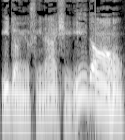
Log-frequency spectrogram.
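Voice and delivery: excited call building to a loud peak; exclaiming. A narrator's reading. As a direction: cry out, rising to a high shout. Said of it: "wykrzyknął pan Zagloba".

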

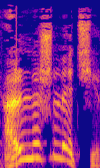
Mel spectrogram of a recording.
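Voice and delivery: high, drawn-out exclamation; alarmed exclamation. A narrator's reading. Zagloba spots a racing rider, startled exclamation.

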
